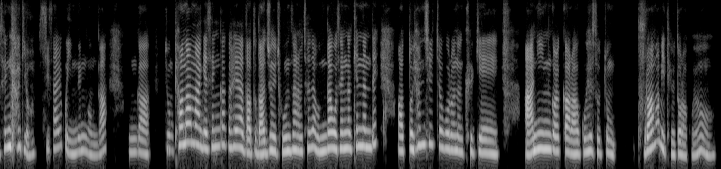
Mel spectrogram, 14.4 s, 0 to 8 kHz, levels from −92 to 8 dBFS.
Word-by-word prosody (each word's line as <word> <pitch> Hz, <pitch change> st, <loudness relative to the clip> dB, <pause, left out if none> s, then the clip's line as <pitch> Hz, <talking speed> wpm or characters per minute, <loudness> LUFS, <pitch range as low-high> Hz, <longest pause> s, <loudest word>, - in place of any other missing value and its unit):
생각이 275 Hz, -2 st, +1 dB
없이 180 Hz, +9 st, -10 dB
살고 255 Hz, +1 st, -6 dB
있는 205 Hz, +3 st, -4 dB
건가?' 175 Hz, +6 st, -6 dB, 0.4 s
뭔가 200 Hz, -3 st, -4 dB, 0.3 s
좀 235 Hz, -2 st, -8 dB
편안하게 310 Hz, -4 st, +3 dB
생각을 280 Hz, +1 st, -3 dB
해야 275 Hz, -2 st, +3 dB
나도 195 Hz, -2 st, -1 dB
나중에 180 Hz, +5 st, +3 dB
좋은 210 Hz, +3 st, +1 dB
사람이 225 Hz, -2 st, +1 dB
찾아온다고 250 Hz, -1 st, +3 dB
생각했는데 270 Hz, +4 st, +2 dB, 0.4 s
아 220 Hz, -1 st, +2 dB
또 245 Hz, -1 st, +4 dB
'현실적으로는 265 Hz, -7 st, -1 dB
그게 190 Hz, -3 st, -2 dB, 0.5 s
아닌 240 Hz, +8 st, +5 dB
걸까?'라고 200 Hz, -4 st, 0 dB
해서 205 Hz, -3 st, -1 dB
좀 180 Hz, -4 st, -3 dB, 0.5 s
불안함이 250 Hz, -, +2 dB
들더라고요. 170 Hz, +1 st, -5 dB
225 Hz, 295 characters per minute, -23 LUFS, 190-260 Hz, 0.5 s, 아닌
